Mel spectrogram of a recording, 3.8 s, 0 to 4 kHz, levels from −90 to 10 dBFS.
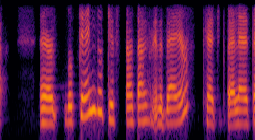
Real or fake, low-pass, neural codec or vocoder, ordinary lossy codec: fake; 3.6 kHz; codec, 16 kHz, 0.5 kbps, FunCodec, trained on Chinese and English, 25 frames a second; none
